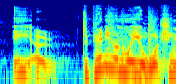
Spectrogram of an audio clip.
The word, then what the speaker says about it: Io: It's the Mitsubishi Pajero Io, which I actually learnt today is pronounced EO.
